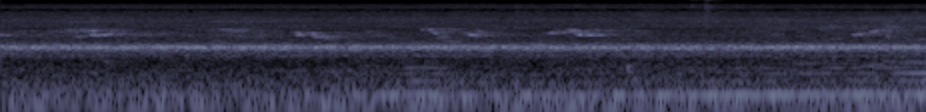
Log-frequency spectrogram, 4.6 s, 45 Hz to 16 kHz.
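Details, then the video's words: A constant, even drone from a massed Brood X 17-year cicada chorus, overlaid by brief repeated chirping bird notes above it and faint low-frequency hum. "17-Year Cicada Brood X Sounds"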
